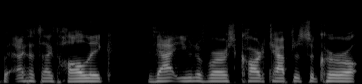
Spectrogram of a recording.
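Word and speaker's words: xxxHOLiC: Um, so I got the clone of Lee Sauron from Subasa Reservoir Chronicles, Holic, or I know you don't pronounce the X, but XX Holic, that universe, Card Captor Sakura, all of that.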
